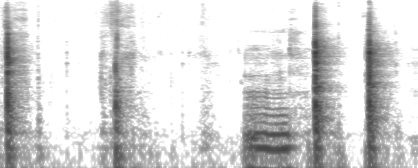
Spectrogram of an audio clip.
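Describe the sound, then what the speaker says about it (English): Knife slicing washed chicken of the woods (Laetiporus sulphureus) mushrooms on a cutting board, four crisp separate cuts with a short low thud between, close and distinct, with a single spoken word. "What we're gonna do is just cut them in slices."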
